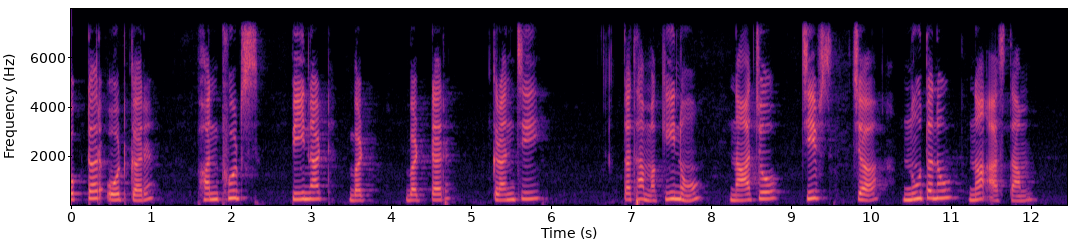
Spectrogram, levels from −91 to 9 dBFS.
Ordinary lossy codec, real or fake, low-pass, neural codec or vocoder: none; real; 7.2 kHz; none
